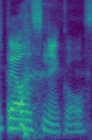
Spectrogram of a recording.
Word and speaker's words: Belsnickel: Belsnickel. – Belsnickel. – It's Belsnickel.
